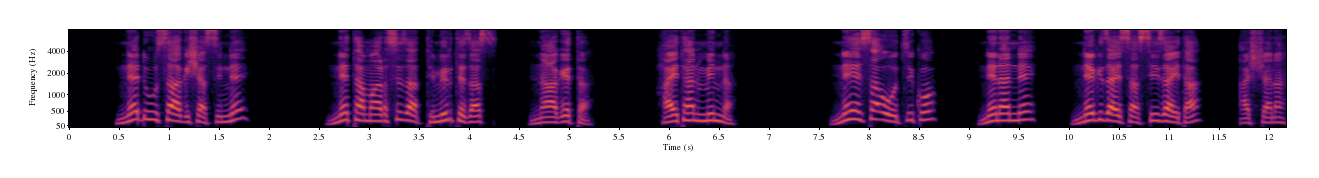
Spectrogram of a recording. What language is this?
Gamo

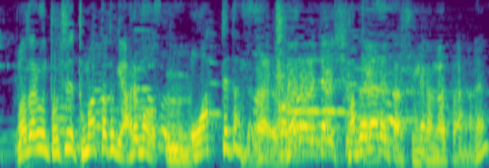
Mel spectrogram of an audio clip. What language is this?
Japanese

